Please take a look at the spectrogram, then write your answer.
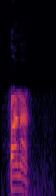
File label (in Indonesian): "panas", bahasa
